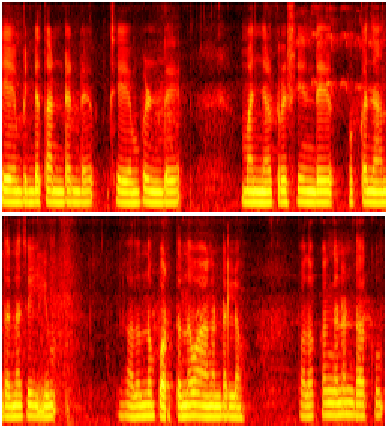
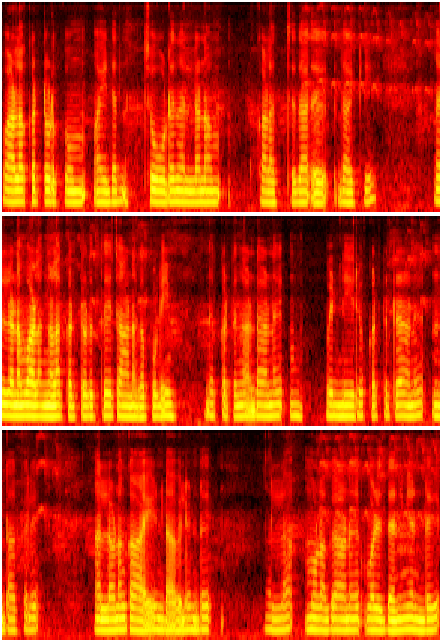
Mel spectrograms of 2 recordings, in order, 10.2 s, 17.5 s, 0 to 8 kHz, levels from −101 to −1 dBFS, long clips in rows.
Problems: background sounds at intervals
